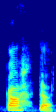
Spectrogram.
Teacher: Então, vejam só, quando a gente diz carta, né, aqui em Recife é assim que a gente pronuncia e no interior do estado também, carta. Esse rótico que sai aqui da glote, né, por influência desse tã que vem a seguir, nesse caso, que é desvozeado, ele sai também desvozeado. Então, carta é um som mais leve, não dá para a gente perceber tão fortemente a presença desse rótico aí.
